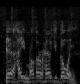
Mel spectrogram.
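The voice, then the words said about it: Australian man's weak fake Irish accent. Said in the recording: “an Australian man doing a fake Irish accent ... You're not even trying.”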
